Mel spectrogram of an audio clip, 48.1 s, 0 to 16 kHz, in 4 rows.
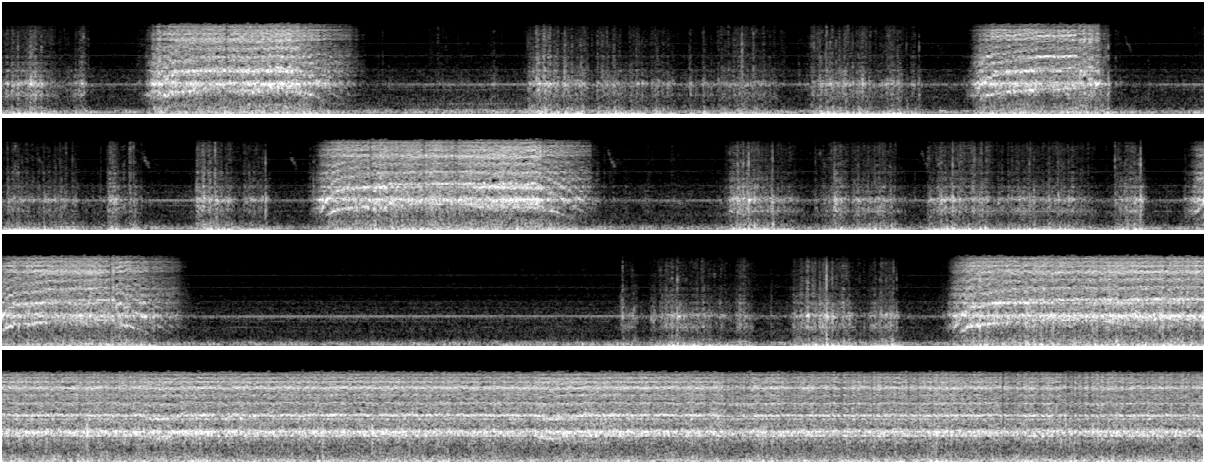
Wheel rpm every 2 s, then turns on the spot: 40, 90, 10, 20, 30, 80, 20, 80, 170, 10, 20, 30, 120, 0, 0, 10, 40, 220, 230, 230, 230, 230, 230, 230.
2-8 10-14 18-22 30-32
